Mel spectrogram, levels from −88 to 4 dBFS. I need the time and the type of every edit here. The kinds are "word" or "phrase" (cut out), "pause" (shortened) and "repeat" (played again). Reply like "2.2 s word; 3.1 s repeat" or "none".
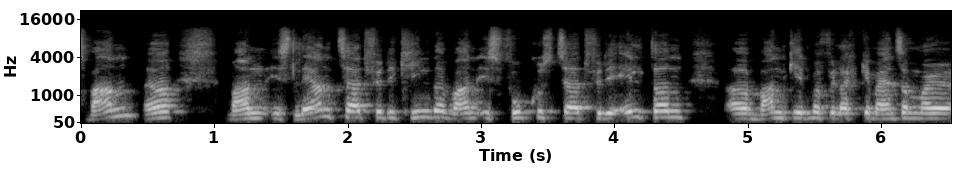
none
